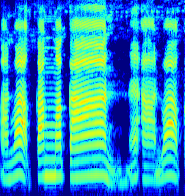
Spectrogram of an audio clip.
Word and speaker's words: กรรมการ: อ่าน นะ คะ วัน ที่ 1 อ่าน ว่า กรรมการ แม่ อ่าน ว่า กรรมการ ธรรมดา อ่าน ว่า ธรรมดา วัน คณะ คดี อ่าน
